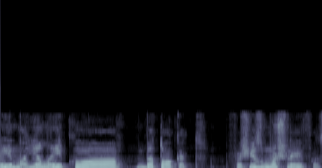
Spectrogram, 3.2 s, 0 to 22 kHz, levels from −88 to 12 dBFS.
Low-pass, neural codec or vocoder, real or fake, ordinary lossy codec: 7.2 kHz; none; real; AAC, 32 kbps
